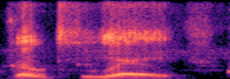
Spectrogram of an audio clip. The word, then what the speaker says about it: Gauthier: Gauthier, it rhymes. My dog didn't. – I love that. – It's like Sean Paul Gauthier. – I love that. Gauthier, the goat herself, Renee, the goat.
